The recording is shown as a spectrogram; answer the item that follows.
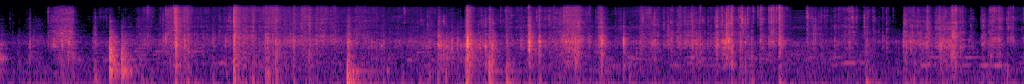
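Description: Cellophane shrink wrap torn and crinkled off a cardboard trading-card box, then the box opened and foil packs handled, making irregular crackles and snaps.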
